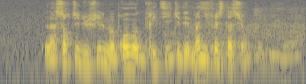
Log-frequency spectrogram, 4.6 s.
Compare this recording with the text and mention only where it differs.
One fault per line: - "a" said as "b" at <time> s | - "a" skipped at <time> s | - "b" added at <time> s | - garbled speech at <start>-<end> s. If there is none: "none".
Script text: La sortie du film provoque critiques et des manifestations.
none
